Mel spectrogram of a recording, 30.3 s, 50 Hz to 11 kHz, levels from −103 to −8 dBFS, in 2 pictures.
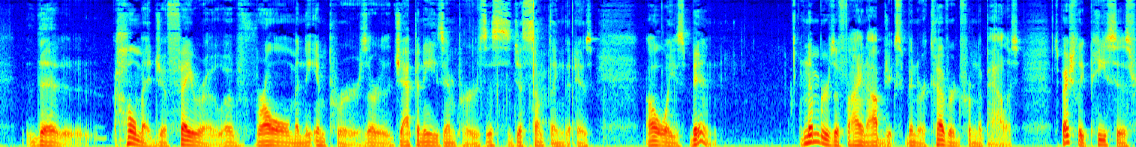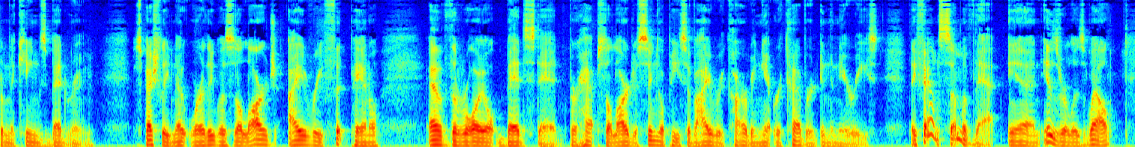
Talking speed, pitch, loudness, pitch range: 145 wpm, 85 Hz, -26 LUFS, 75-95 Hz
